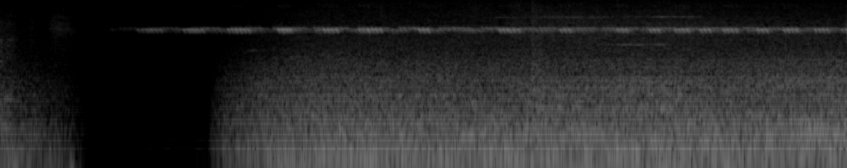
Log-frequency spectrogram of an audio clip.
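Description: Rock music fades out in the first second. Then a cricket starts chirping in a steady, evenly pulsing high trill over a low hum of night ambience.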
